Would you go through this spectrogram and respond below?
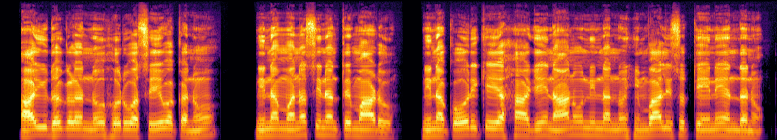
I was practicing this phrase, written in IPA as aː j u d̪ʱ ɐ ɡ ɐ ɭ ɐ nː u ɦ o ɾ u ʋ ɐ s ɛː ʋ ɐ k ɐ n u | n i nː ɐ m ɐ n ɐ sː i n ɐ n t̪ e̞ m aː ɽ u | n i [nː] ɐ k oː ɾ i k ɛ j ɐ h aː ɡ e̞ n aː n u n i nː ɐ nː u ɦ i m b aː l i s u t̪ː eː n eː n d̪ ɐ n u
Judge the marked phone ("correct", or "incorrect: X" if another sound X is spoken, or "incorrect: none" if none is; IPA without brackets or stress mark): correct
